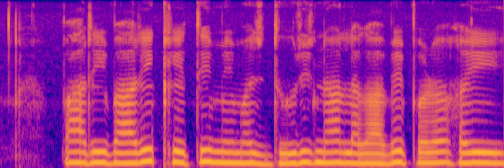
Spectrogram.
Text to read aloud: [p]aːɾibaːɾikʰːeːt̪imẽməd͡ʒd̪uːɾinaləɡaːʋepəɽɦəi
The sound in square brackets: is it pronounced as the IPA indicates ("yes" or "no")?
yes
